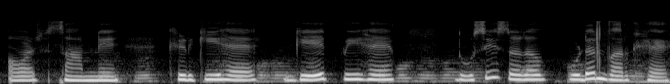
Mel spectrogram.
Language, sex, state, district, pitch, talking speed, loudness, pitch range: Hindi, female, Rajasthan, Jaipur, 205 Hz, 105 wpm, -14 LUFS, 185-225 Hz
